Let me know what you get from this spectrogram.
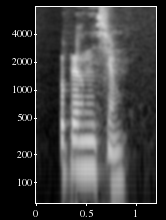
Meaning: Copernican
- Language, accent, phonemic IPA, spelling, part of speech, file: French, France, /kɔ.pɛʁ.ni.sjɛ̃/, copernicien, adjective, LL-Q150 (fra)-copernicien.wav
